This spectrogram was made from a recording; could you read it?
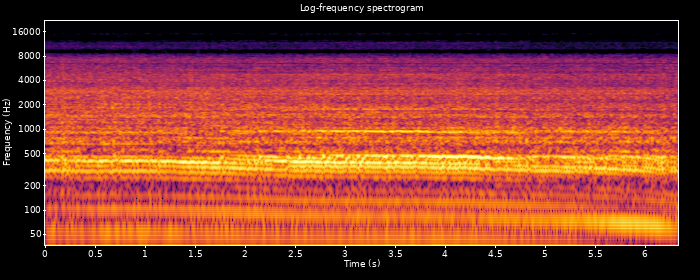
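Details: Generic Trigger SM 50cc two-stroke on a temporary fuel tub with a stiff old throttle cable: rough idle that climbs in pitch by itself, then sags. Idle surging; owner suspects an air leak, later found around the intake manifold, plus blocked jets.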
